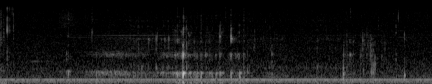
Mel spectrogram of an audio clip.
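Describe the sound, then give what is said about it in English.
Quiet sipping of tea: soft wet mouth and slurp noises with one sharper click partway through, all over a steady low electrical hum, with no talking. “Let me take a sip. I might need a sip of tea.”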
